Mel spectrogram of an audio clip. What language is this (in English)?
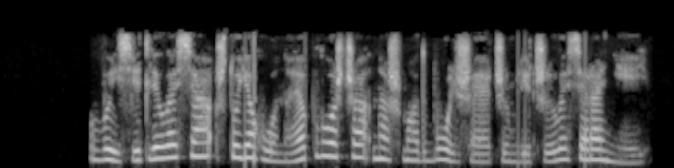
Belarusian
